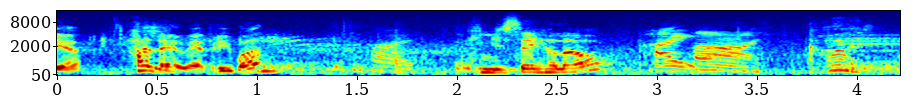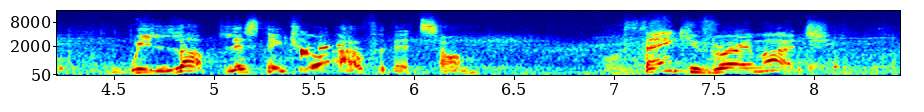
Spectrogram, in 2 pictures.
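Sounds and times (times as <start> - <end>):
speech: 0.0 - 8.3
robot droid beeping and whistling: 5.4 - 5.8.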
